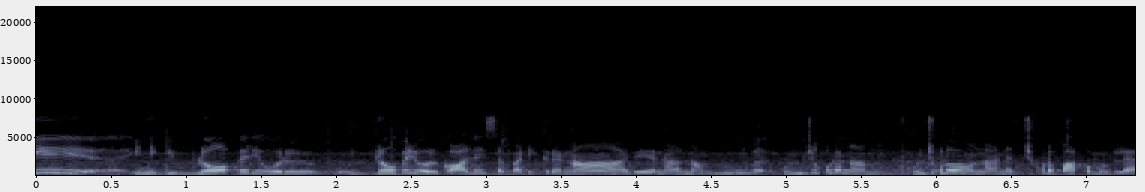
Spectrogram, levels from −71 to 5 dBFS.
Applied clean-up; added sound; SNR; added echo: none; Engine; 14 dB; none.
